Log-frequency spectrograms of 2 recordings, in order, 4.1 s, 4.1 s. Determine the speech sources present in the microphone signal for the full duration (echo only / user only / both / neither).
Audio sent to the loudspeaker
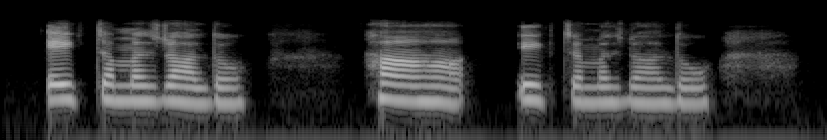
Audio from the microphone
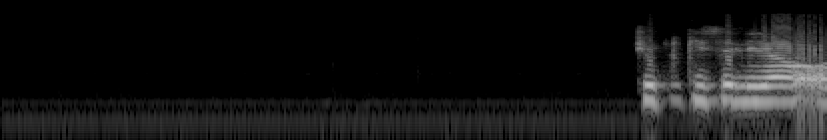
user only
